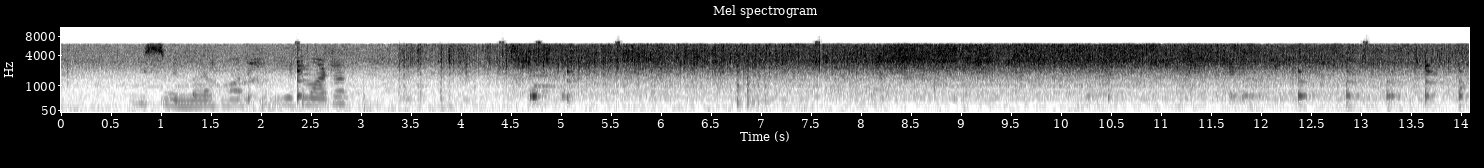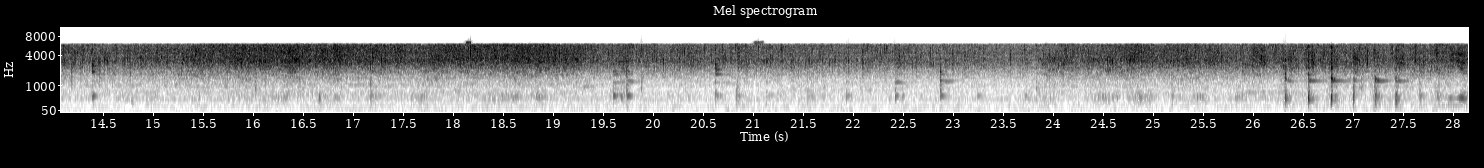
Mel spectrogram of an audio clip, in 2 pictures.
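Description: A wood fire crackles.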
